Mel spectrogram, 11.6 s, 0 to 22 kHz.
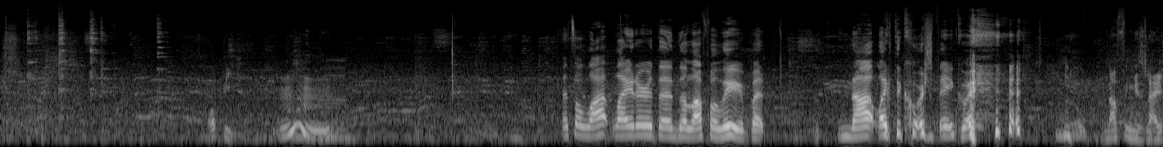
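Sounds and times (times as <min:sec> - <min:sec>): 
beer glasses clinking in a toast during a beer tasting: 0:00.0 - 0:02.0
low murmur: 0:00.0 - 0:11.3
speech: 0:02.1 - 0:03.6, 0:05.6 - 0:11.6
laughter: 0:09.7 - 0:10.8.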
